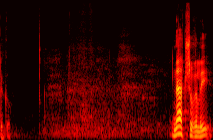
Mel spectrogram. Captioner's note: laughter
